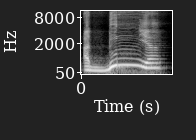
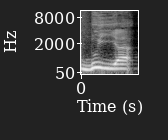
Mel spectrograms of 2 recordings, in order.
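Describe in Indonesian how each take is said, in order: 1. Bunyi n jelas terdengar sebelum y. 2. Bunyi n melebur ke dalam y yang mengikutinya. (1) "Kita baca apa? Ya ad-dunya" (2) "Kenapa kita tidak membacanya duya?"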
